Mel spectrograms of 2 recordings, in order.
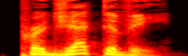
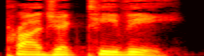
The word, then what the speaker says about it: Projectivy: Projectivy, not Project TV.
